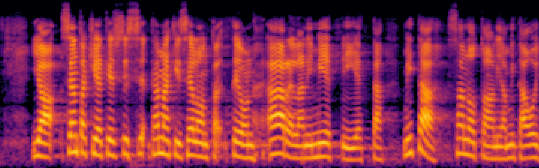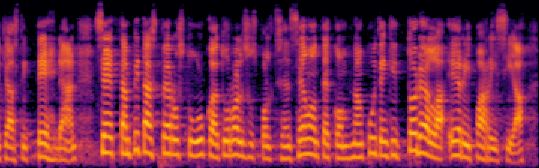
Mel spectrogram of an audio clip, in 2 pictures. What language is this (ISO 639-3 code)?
fin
